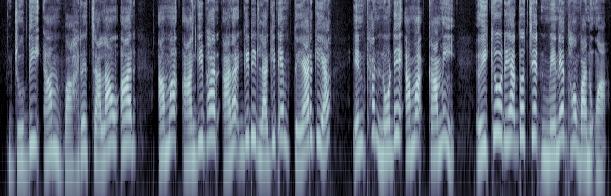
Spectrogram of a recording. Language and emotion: Santali, angry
